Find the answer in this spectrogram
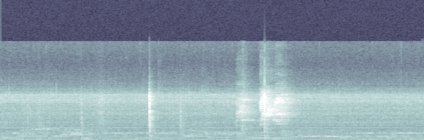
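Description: Light handling sounds from an aluminium steamer pot as steamed stuffed tofu pieces are lifted out: one sharp tick about two seconds in and a short scraping clink about four seconds in. Faint music with steady notes sits underneath.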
